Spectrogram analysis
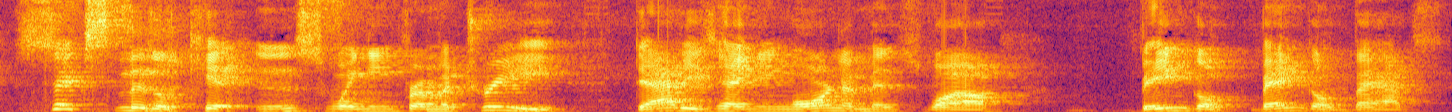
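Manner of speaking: put-on lively read-aloud for young kids; sing-song picture book voice; storybook reading.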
